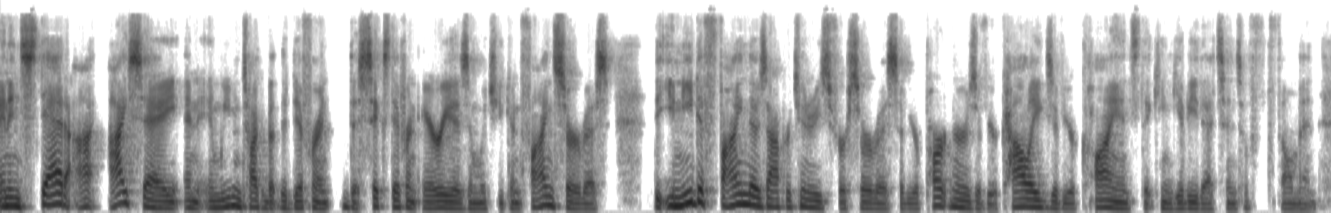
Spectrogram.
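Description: A man's plain, everyday voice with an American accent, medium in pitch, at a fairly quick pace with hardly any pauses, against a quiet background. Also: lively intonation. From US South, Georgia. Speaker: investor and writer. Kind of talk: interview.

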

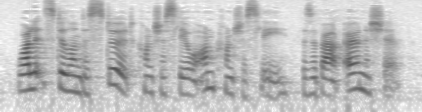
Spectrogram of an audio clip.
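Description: Moving at a fairly quick pace, a woman speaks with ordinary pitch variation amid audible room echo. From Belgium. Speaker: author. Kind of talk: reading aloud; book talk Q&A. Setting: stage with audience.

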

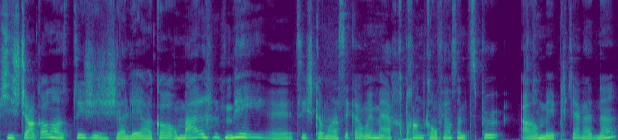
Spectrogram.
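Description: This woman speaks at a fairly quick pace with hardly any pauses, at a medium pitch. The recording is very clean, with a silent background. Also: fairly even intonation. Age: 20s. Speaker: entrepreneur. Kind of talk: interview.

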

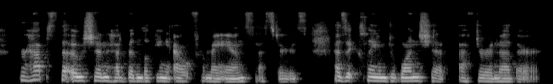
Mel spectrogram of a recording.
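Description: A woman speaks with an American accent in a very deep, low voice. Her pace is moderate and her pitch variation is ordinary. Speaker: author. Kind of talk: reading aloud; casual chat. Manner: halting.

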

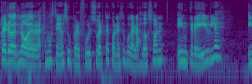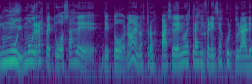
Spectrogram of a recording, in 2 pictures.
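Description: The pitch varies in an ordinary way. It is an ordinary speaking voice at a moderate pace. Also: woman, fairly high pitch for a woman. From San Cristóbal, Venezuela. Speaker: social media comedian. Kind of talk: casual chat.

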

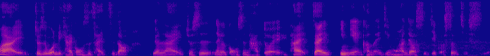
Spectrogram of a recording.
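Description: The loudness swings widely while the pace stays moderate. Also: woman. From Taiwan. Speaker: designer and illustrator. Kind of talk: casual interview chat. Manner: hesitant, many fillers.

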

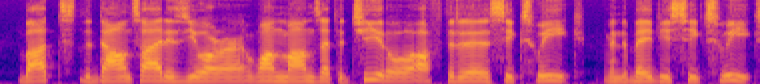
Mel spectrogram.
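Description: A man speaks with a Swiss German accent in a fairly high pitch. The sound is dry and close with no echo, on a very clean recording with a silent background. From Switzerland. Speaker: cycling sports director. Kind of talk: casual interview. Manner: halting.

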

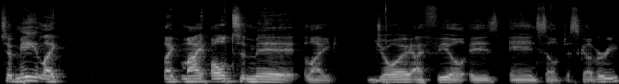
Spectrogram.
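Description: An unremarkable speaking voice talks at a fairly slow pace with ordinary pitch variation in a very clean recording with a silent background. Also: man, medium pitch for a man. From small town, US. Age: 30s. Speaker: podcast guest. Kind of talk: casual chat.

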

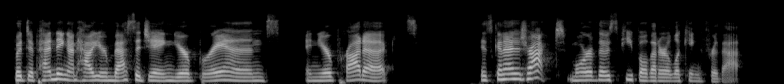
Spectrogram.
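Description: In a dry, close sound with no echo and a quiet background, a woman with an American accent speaks at a moderate pace, at medium pitch, with a bright, sharp tone and ordinary pitch variation. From US, Washington DC. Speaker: brand strategy consultant. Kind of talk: interview.

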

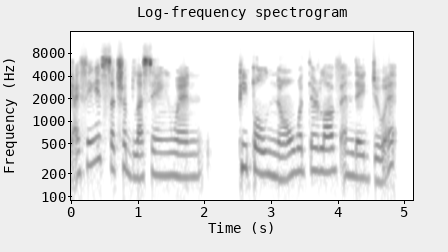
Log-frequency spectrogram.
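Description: With an Arabic accent, a woman speaks at a moderate pace and medium pitch, her pitch varying in an ordinary way. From Jordan (Amman). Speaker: entrepreneur. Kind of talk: casual interview. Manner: energetic.

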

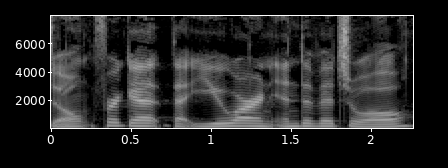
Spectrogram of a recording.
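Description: Putting on a robotic character voice, a woman speaks at a medium pitch and a moderate pace. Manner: flat, robotic reading.

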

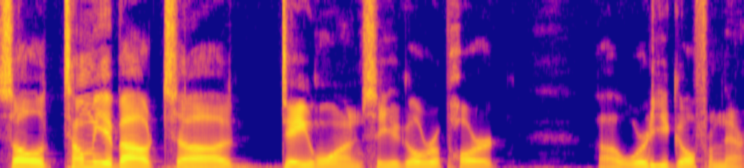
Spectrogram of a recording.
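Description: A man with a Midwestern US accent and a dark, mellow tone, medium in pitch, at a fairly slow pace with long, frequent pauses and ordinary pitch variation. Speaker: podcast host. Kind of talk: casual interview. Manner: informal, jokey.

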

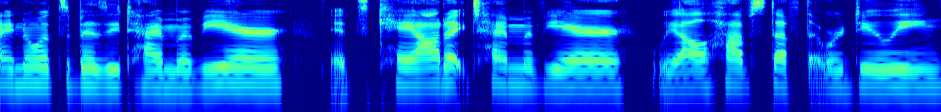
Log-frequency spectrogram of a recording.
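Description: In a very clean recording with a silent background and a dry, close sound with no echo, a woman speaks at a moderate pace with monotone, flat intonation. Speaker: podcast host. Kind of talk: solo monologue.

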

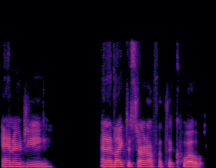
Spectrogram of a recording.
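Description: A woman's medium-pitched voice with vocal fry, fairly even intonation and a fairly quick pace

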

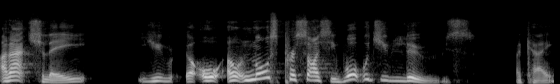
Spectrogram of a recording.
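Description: With an English accent, a man speaks at a fairly slow pace in a dry, close sound with no echo. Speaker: web designer. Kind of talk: podcast interview. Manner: loud.

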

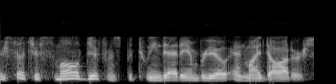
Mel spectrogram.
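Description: A man with a Midwestern US accent talks at a moderate pace. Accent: US Midwest. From Kansas. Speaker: scientist and professor. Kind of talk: phone interview. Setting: phone call.

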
